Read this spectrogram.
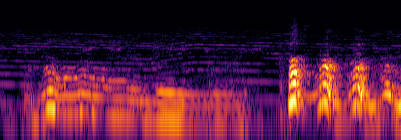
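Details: Pet German Shepherd howling in response to a fire truck siren; a long wavering howl slowly falling in pitch, then a burst of loud yodelling, undulating howls at the end, steady siren tones beneath.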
